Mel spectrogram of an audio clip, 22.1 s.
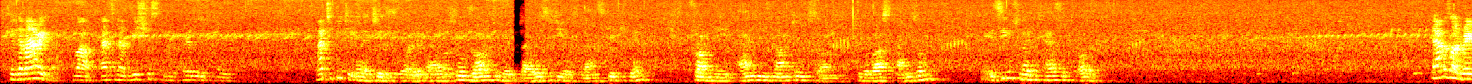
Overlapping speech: Yes, from 5.3 s

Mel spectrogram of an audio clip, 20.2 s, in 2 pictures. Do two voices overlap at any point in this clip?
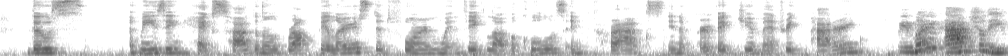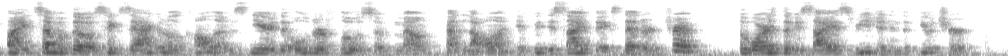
No

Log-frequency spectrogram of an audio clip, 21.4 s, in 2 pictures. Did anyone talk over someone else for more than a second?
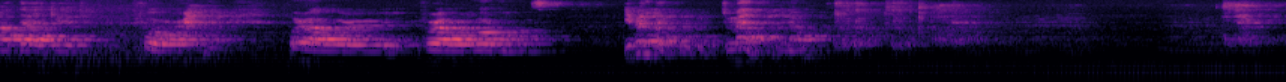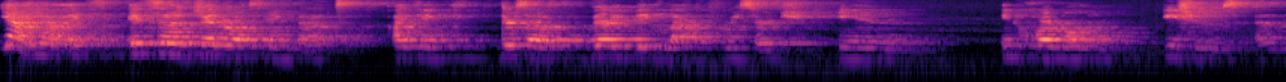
No

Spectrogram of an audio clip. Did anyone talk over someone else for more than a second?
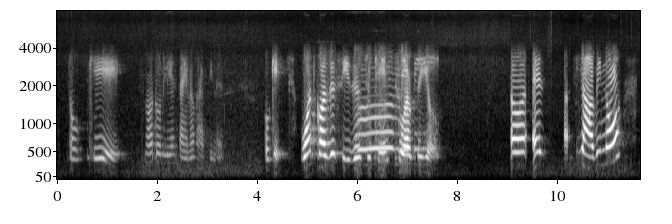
Yes, from 6.0 s

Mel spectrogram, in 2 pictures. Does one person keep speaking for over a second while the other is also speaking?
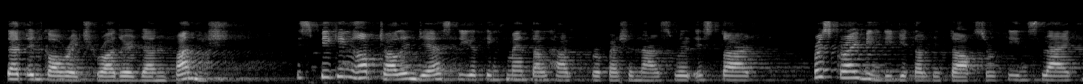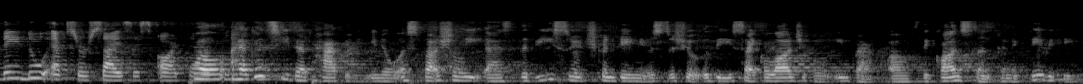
No

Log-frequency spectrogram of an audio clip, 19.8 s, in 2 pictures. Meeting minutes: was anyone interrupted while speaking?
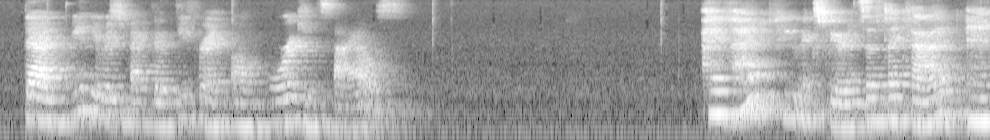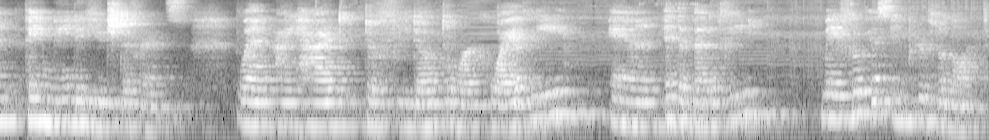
No

